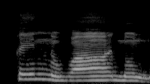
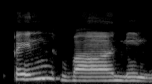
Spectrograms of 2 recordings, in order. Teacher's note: سو دنیا کو نون اظہار کے ساتھ پڑھا جیسے اردو میں پڑھتے ہیں اسی طرح سے دنیا. قنوان، نون کو اظہار کے ساتھ پڑھیں گے، ادغام نہیں کریں گے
